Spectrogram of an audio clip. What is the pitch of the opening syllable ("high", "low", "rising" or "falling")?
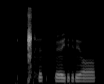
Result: low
